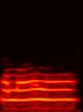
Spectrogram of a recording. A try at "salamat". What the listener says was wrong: With a T on the end. Salamat.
